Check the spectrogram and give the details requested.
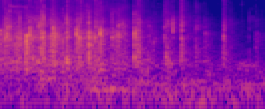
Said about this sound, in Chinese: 来，我们把掌声呢来迎接这台影片开始。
